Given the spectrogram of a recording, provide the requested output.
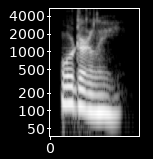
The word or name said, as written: orderly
